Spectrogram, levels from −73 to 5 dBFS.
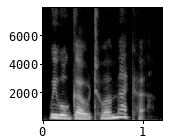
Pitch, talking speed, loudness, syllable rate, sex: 215 Hz, 300 wpm, -16 LUFS, 7.5 syllables/s, female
